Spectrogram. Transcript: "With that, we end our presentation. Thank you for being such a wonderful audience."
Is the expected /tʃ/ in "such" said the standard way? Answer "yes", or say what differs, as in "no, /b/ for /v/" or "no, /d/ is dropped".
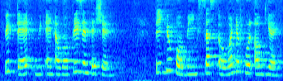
no, /s/ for /tʃ/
